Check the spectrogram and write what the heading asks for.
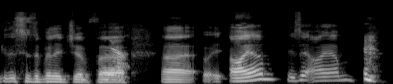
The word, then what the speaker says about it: Eyam: This is the village of Eyam. Is it Eyam? Eyam. Eyam. So it's kind of, although it's spelled Eyam, but it's actually pronounced more like double E-M.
